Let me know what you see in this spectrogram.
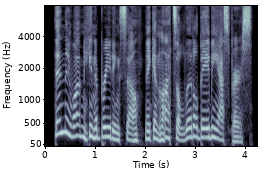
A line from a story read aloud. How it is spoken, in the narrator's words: she added, laughing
